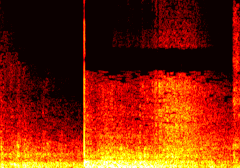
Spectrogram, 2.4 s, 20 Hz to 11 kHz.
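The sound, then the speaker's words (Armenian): Fireworks exploding at night on city streets: a dense, continuous rumble of bursts with one sharp crack near the middle and another at the very end. “Սահաթաշ չէ մարտական ֆիլմից, այլ հրավառություն՝ գիշերը 1:30-ի սահմաններում, Սարյան-Պուշկին փողոցներում։”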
